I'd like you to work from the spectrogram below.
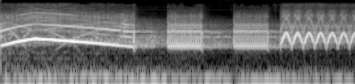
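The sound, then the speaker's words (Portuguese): A loud police car siren cycles through patterns: a rising-and-falling whoop, two short blaring blasts, then a rapid warbling yelp, as the police car stops a man on his way in the early morning, with no voices. “E pra azar de Tizinho, no meio do caminho ele foi parado por uma viatura.”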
